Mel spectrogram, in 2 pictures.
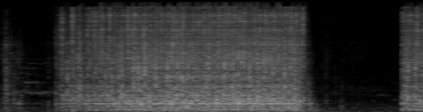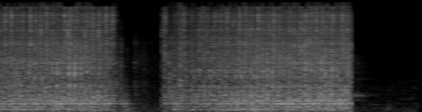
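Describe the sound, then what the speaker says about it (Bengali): A sewing machine stitching the facing of a baby dress runs in three loud, steady bursts of rapid mechanical chatter, each a couple of seconds long, separated by short pauses. "দেখুন বন্ধুরা, সামনের পাটের ফলসটি এবার সেলাই করে নিচ্ছি।"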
